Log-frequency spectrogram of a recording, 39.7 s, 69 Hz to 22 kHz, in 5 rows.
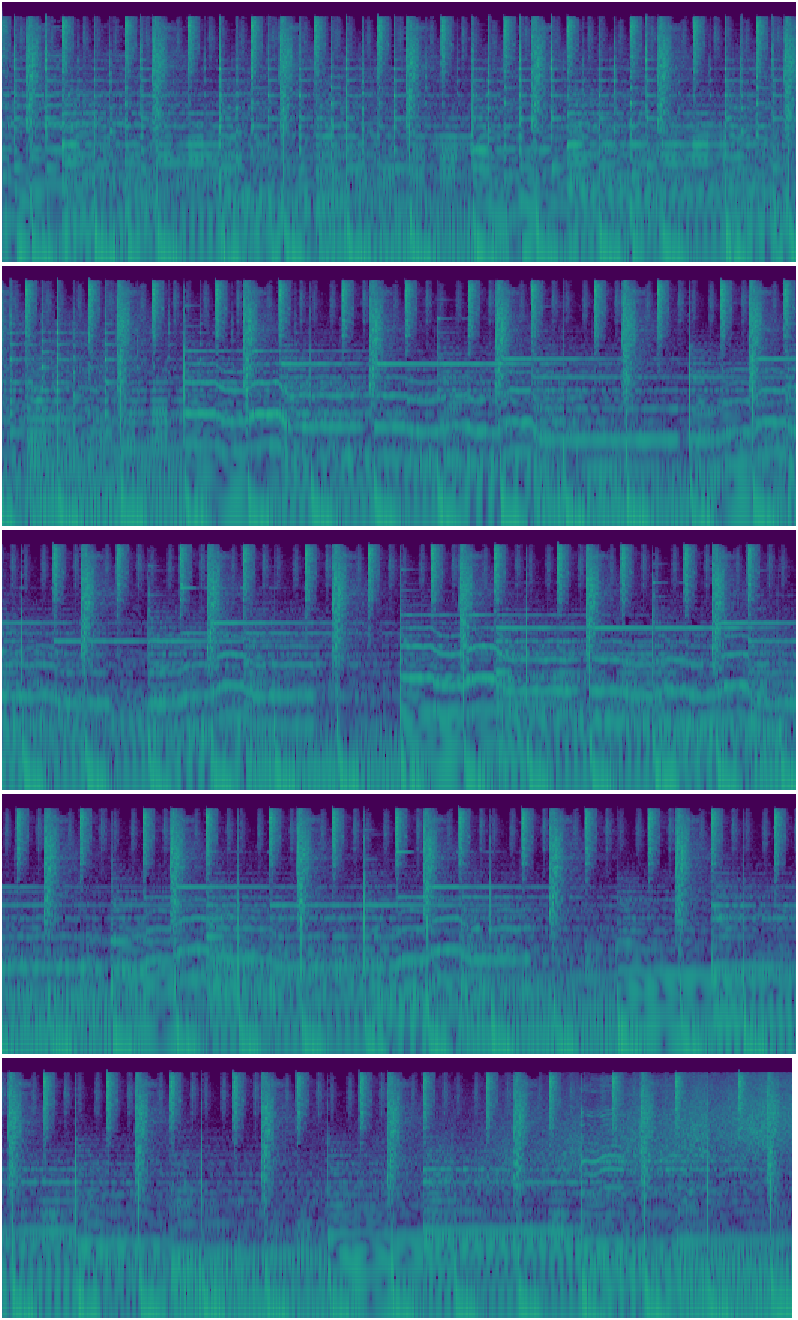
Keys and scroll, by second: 3.5 Up, 23.9 Tab.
